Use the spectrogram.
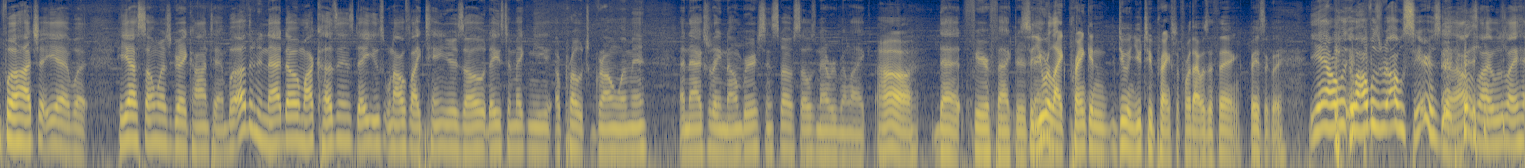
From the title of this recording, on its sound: On The Venice Beach Boardwalk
